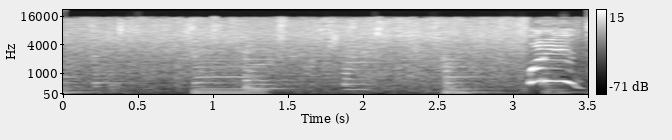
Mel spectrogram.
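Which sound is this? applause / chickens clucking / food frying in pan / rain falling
rain falling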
